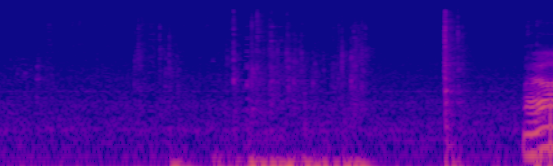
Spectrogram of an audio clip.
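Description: A computer keyboard clicks as a man types.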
